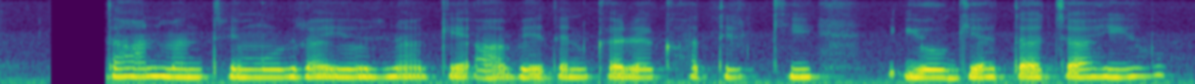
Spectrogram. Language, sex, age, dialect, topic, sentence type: Magahi, female, 25-30, Southern, banking, question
